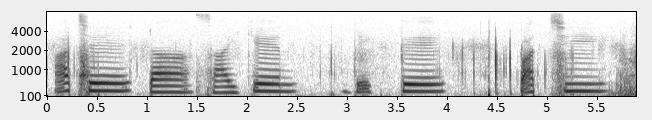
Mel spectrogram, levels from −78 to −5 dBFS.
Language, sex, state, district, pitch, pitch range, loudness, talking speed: Bengali, female, West Bengal, Purulia, 245 Hz, 215-255 Hz, -24 LUFS, 50 wpm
